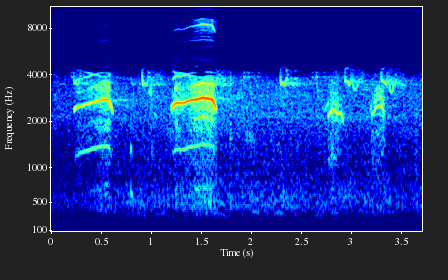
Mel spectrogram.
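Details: During a midday fish delivery at an Estonian nest on 14 July 2014, an osprey gives two shrill, slightly rising whistled calls, the second louder, then fainter softer notes trail off.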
